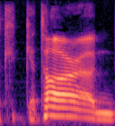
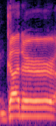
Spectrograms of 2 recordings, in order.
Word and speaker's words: Qatar: It's Qatar. I heard some people say gutter.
